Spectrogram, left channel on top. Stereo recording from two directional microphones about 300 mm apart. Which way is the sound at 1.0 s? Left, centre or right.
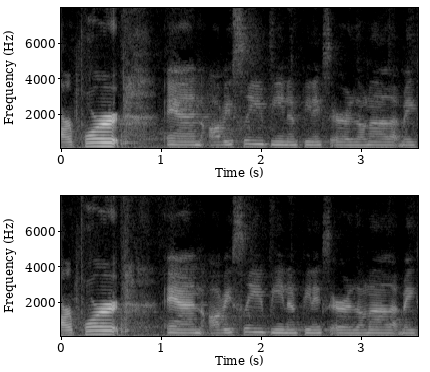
Centre.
